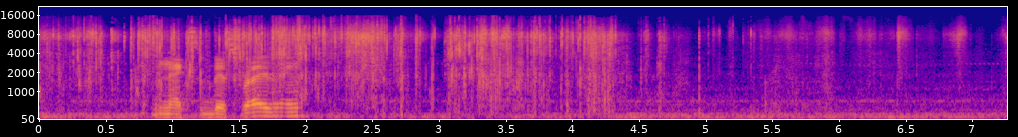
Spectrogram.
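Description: A Yu-Gi-Oh booster pack wrapper is torn open and the foil crinkles in bursts, close and fairly loud at first, then softer rustling as the cards are handled. A person speaks briefly over the start.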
